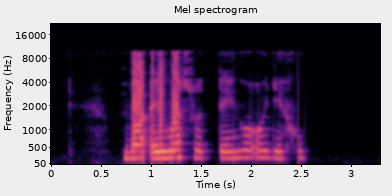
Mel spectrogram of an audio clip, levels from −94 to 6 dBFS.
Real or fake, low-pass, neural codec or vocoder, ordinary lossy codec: real; 9.9 kHz; none; MP3, 64 kbps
